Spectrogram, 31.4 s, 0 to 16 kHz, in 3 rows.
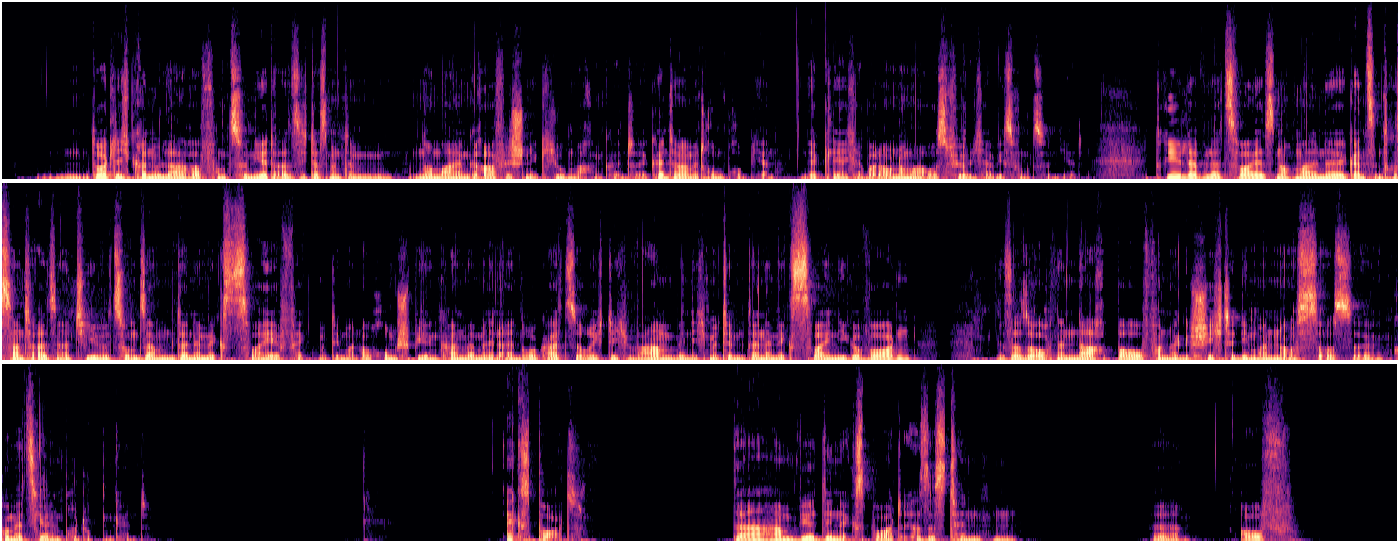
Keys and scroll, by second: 27.5 super+Tab.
